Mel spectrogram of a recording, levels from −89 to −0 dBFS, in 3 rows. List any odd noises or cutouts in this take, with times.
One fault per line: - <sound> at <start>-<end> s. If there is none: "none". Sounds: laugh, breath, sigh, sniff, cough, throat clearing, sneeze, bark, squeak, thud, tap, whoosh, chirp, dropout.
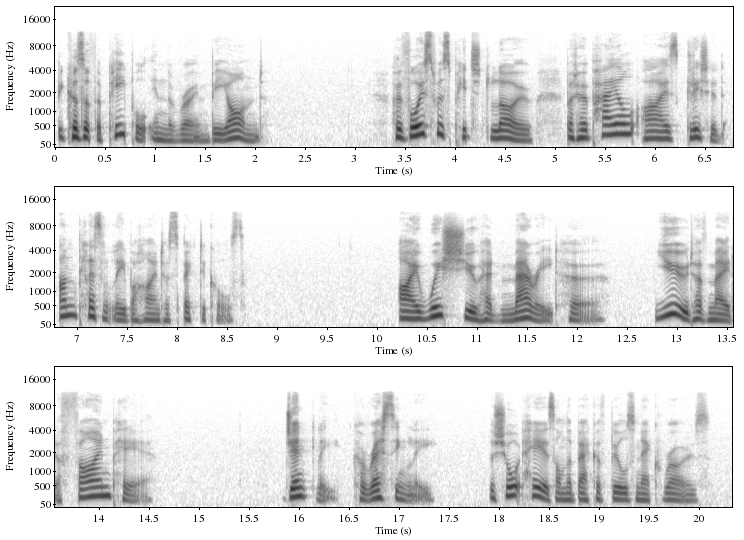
none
